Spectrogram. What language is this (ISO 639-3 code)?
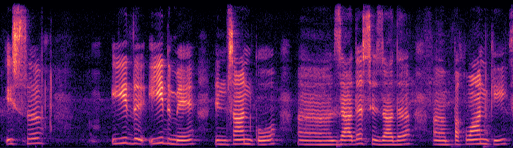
urd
